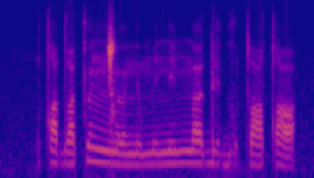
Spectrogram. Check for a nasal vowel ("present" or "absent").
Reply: absent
